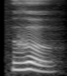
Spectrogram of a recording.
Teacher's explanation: It's like a very soft, continuous, and loosely held G, almost as if you're gargling, but don't make it sound too throaty. Γ. There's no such sound in English, but most people would transcribe this using the letter G because that's the closest equivalent in English.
